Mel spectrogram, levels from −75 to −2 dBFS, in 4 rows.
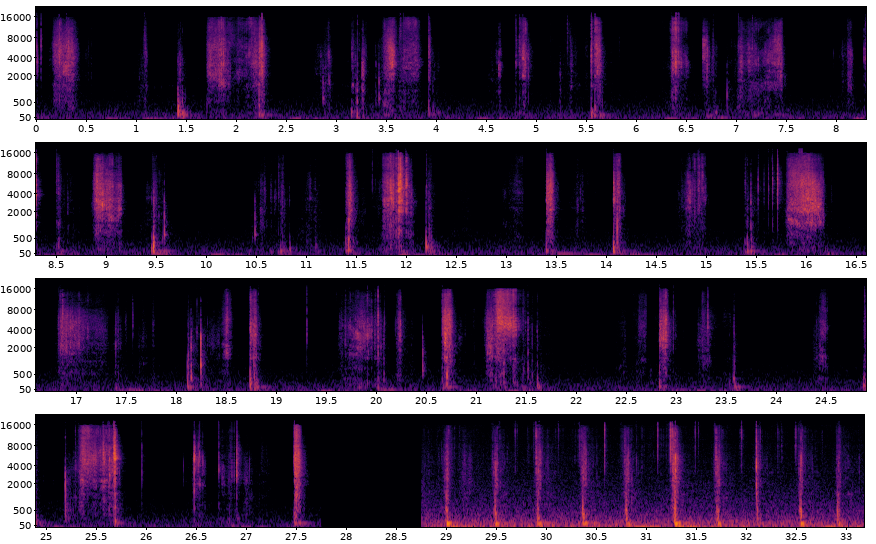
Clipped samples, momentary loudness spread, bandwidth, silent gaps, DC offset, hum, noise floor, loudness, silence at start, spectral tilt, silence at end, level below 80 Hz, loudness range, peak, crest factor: under 0.1%; 24 LU; 18 kHz; 27.92-28.18 s, 28.28-28.69 s; under 0.1%; none; under -90 dBFS; -32 LUFS; 0 s; -1 dB/octave; 0 s; -52 dBFS; 7 LU; -2 dBFS; 34 dB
